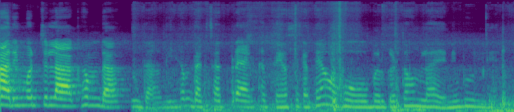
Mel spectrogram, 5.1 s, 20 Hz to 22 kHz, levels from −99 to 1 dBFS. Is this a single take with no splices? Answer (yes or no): no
